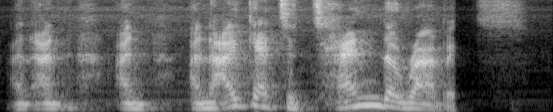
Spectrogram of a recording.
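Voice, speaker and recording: A man's voice: mid-range voice, expressive, normal speed, fairly bright tone, pitched above the performer's own voice. A man voicing a simple-minded, childlike, eager grown man in a novel reading, stammering and repeating his words. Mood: excited, eager.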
